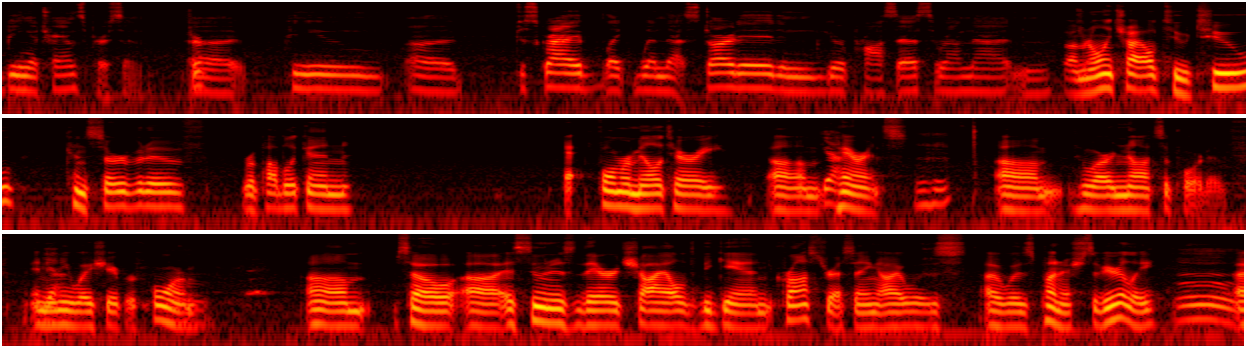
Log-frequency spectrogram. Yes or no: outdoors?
yes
